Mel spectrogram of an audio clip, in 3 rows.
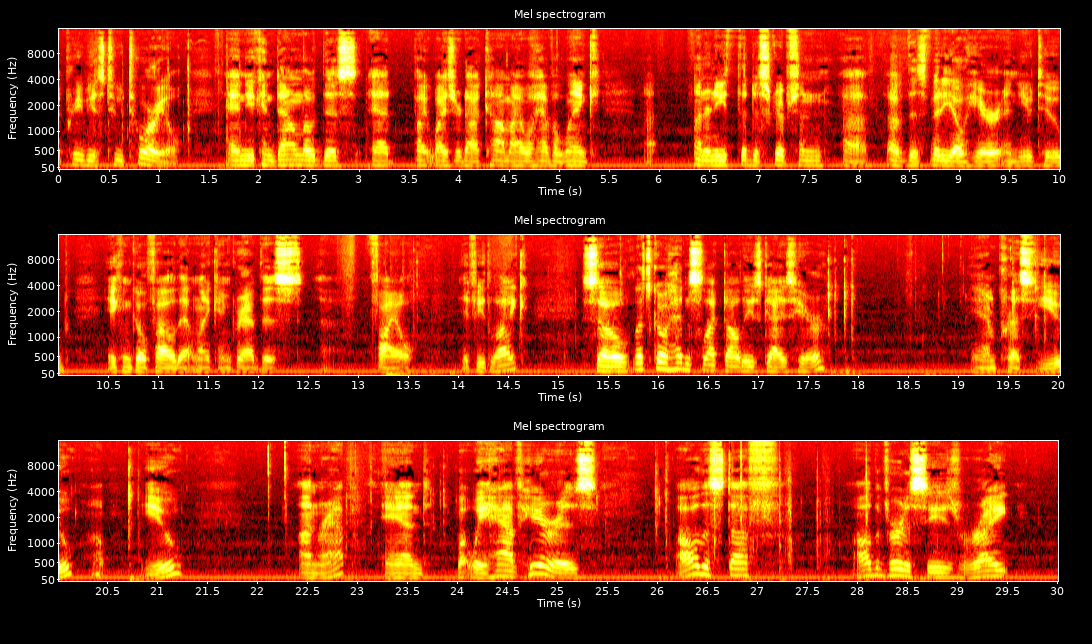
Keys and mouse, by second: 17.8 a, 18.0 a, 22.4 u, 24.4 a.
